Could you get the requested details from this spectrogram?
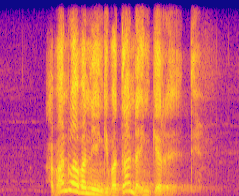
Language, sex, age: South Ndebele, male, 21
